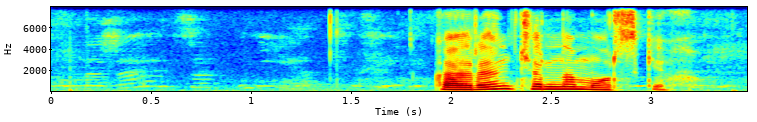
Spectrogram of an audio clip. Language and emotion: Russian, neutral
